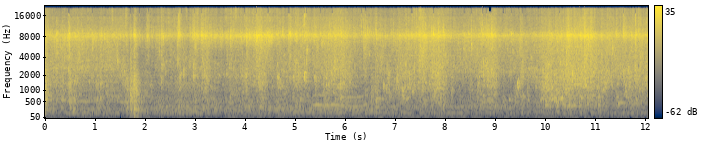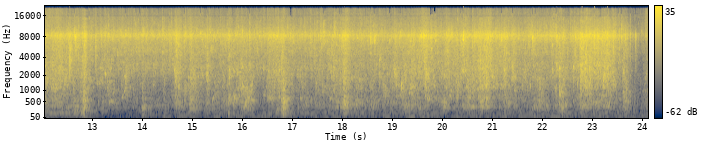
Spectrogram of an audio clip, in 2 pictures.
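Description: Running water pours steadily for a final rinse during household chores, a continuous broadband wash with occasional sloshes and clinks, fairly close and loud with no talking.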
